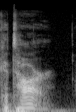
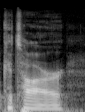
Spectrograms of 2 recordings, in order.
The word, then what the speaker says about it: Qatar: They had a guy looking in a, you know, Western baseball hat, but he described how to say it, and there are three letters in Qatar that have no corresponding sound in English. So when you hear him say it, it's amazing. The R is rolled. And the k sound comes from a different part of your throat than what we use. Okay. But he said basically, for English speakers, Qatar is fine. Qatar is not how you say it.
